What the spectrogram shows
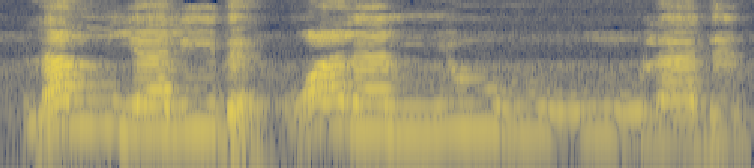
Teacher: just দুইটা দালের মধ্যে stress দিবেন, একটু কলকলা করবেন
